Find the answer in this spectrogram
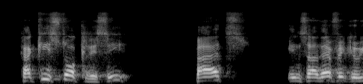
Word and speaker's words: kakistocracy: are inept and incompetent that's a Greek word it is pronounced kakistocracy but in South Africa who use the South African uh vernacular so it's a kakistocracy thank you Verizon if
